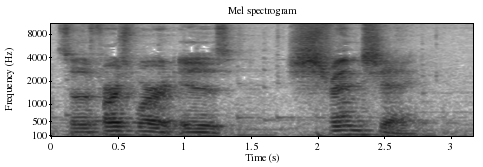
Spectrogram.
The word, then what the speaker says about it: szczęście: And she's gonna tell me the words after I guess them and if I pronounce them right or wrong. So here we go. So the first word is szczęście. Szczęście.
